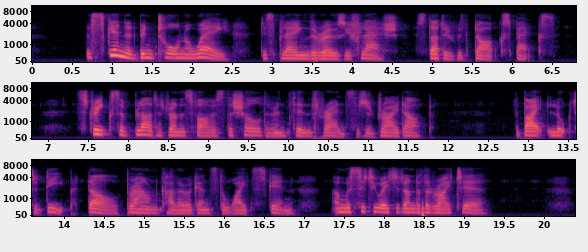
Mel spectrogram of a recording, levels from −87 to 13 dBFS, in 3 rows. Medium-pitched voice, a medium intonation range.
Yes: medium, 155 Hz; average, 3.8 semitones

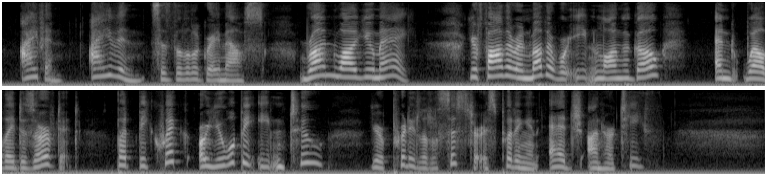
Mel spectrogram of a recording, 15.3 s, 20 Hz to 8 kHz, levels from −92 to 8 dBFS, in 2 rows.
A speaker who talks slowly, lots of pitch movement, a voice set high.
No: average, 175 wpm; wide, 5.8 semitones; high, 220 Hz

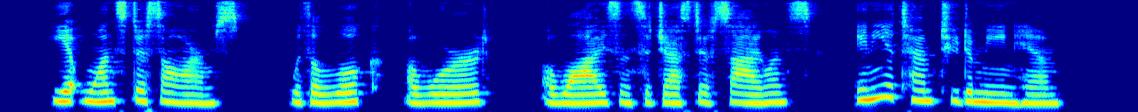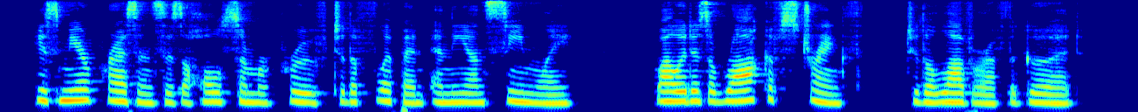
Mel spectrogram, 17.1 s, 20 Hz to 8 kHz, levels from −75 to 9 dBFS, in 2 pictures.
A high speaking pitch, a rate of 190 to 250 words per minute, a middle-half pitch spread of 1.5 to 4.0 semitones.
No: high, 200 Hz; average, 160 wpm; average, 2.8 semitones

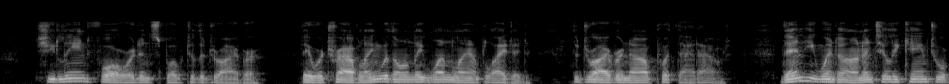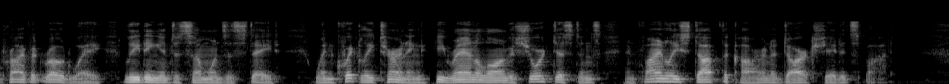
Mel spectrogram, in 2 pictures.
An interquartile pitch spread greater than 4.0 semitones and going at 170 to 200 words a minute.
Yes: average, 4.8 semitones; average, 180 wpm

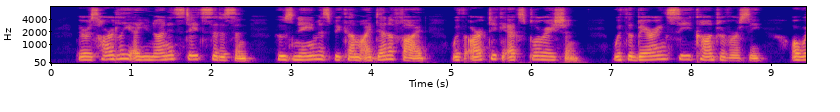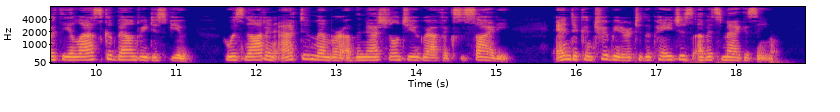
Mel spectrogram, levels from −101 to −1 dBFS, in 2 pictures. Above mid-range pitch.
No: medium, 175 Hz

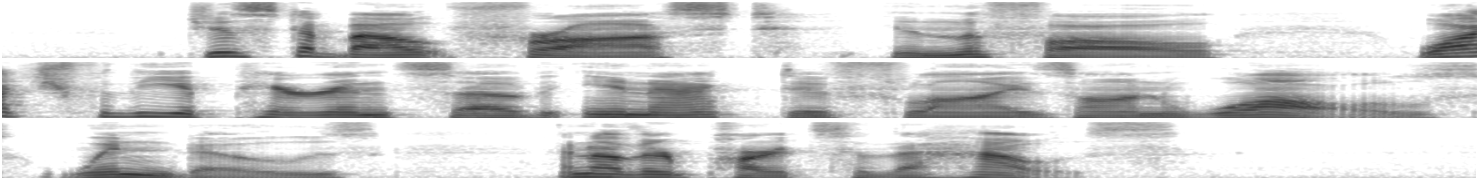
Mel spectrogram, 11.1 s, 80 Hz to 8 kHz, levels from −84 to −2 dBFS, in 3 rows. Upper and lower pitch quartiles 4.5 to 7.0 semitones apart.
Yes: wide, 5.6 semitones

